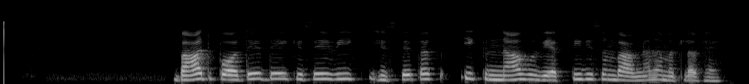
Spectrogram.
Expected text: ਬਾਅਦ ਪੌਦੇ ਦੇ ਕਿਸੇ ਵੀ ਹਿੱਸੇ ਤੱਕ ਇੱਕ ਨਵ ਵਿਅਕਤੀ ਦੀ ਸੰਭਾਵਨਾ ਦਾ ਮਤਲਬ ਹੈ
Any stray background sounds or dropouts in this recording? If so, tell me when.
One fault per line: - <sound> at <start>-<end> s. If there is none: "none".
none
